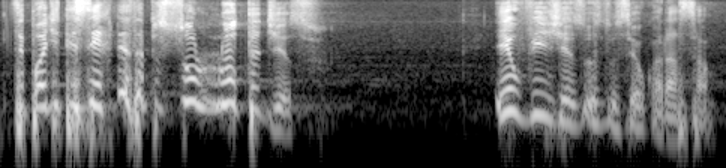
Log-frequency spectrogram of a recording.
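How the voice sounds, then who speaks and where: Man voicing a gentle, shaken surgeon. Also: extremely high pitch, wildly swooping pitch, normal speed, vocal fry, breathy edge, voice pushed up, heavily acted. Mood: moved. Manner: soft, tender reassurance. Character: gentle middle-aged male surgeon, shaken.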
